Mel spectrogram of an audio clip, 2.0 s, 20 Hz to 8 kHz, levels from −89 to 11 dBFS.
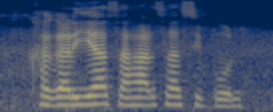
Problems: constant background noise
